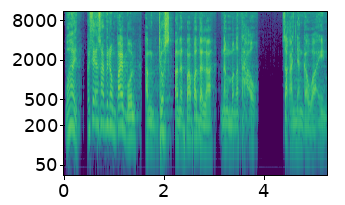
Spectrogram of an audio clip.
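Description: The man's pitch is medium, with ordinary variation. He speaks at a moderate pace. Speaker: pastor. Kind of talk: sermon.

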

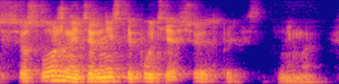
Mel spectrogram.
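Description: A man's fairly high voice with vocal fry and fairly even intonation. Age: 30s. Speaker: therapy client. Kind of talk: therapy session. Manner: halting, many fillers.

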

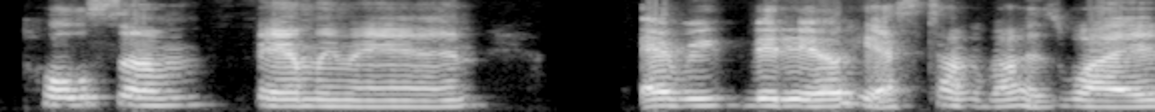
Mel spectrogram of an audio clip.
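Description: A woman with a medium pitch and fairly even intonation speaks in an ordinary speaking voice. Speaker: podcast co-host. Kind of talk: casual chat. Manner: laughs often, relaxed.

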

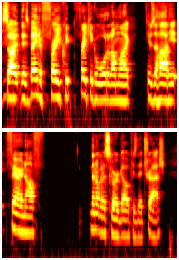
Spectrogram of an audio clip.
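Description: Speaking with an Australian accent, a man has a fairly high pitch and ordinary pitch variation. He talks at a fairly quick pace. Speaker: footballer. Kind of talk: casual chat.

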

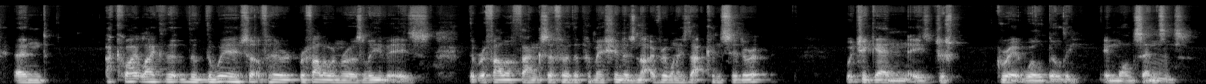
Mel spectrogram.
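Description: Fairly low in pitch, a man talks at a moderate pace with fairly even intonation. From Yorkshire, England. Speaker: podcast host. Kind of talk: casual chat.

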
